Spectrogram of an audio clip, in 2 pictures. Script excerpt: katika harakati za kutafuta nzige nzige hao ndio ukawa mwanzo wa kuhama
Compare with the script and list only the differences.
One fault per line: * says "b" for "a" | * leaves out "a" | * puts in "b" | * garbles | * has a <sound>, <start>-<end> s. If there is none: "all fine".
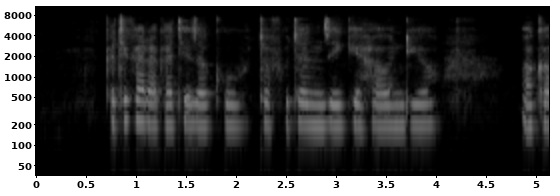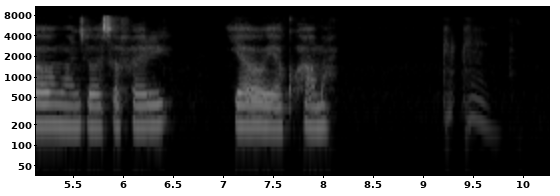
* leaves out "nzige"
* puts in "safari yao ya"
* has a throat clearing, 9.2-9.8 s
